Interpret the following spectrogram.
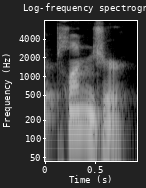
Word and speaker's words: plunger: This is a plunger. Plunger. Use the regular N and the JJ- sound like juice.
